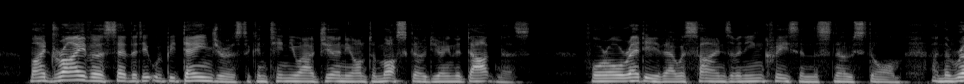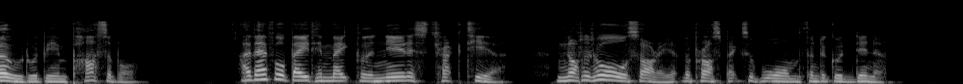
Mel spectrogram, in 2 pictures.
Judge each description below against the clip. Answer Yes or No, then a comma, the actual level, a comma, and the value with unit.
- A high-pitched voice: No, medium, 145 Hz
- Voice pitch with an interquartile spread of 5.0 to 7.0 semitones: No, average, 4.0 semitones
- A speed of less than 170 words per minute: No, average, 175 wpm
